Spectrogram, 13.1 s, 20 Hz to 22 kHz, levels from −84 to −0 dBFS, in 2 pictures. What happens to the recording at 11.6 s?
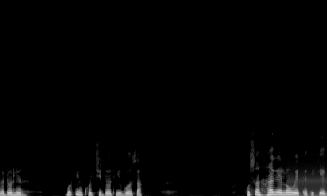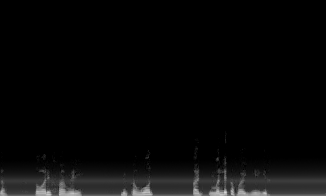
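At 11.6 s you're still inside the mains buzz that starts right after "husan hage" at 5.75 s: sharp 50 Hz switching spikes produce a steady, raspy buzz sitting well under the speech, running to the end.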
